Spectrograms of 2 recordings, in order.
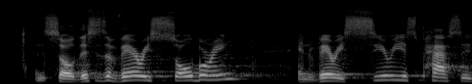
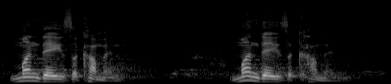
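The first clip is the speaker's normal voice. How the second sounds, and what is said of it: Put-on Southern twang. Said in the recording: “I'm put a little Southern twang on that thing.”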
